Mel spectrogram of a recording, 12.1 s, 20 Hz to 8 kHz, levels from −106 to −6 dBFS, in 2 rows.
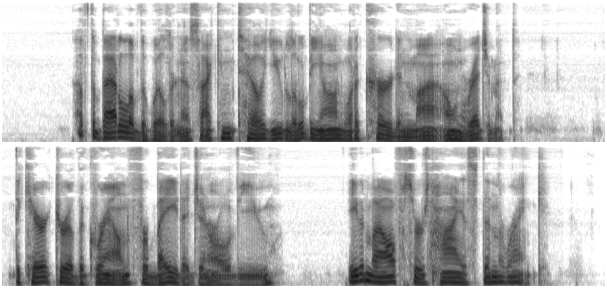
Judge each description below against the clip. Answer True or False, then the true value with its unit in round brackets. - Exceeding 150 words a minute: True (170 wpm)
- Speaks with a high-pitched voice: False (90 Hz)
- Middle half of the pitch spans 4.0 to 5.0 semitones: True (4.7 semitones)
